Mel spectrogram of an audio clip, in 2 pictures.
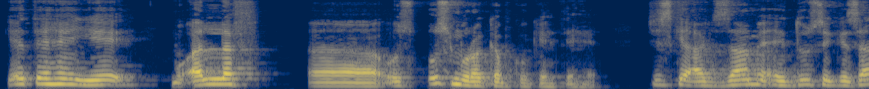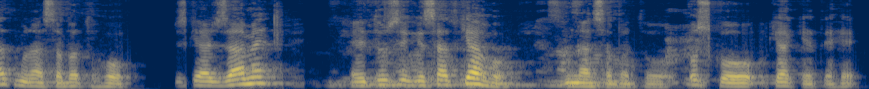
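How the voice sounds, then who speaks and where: A man's voice: medium pitch, lively intonation, mellow. A male teacher giving a classroom lecture on logic at a religious school, quizzing his students and repeating their answers back to them in a patient, repetitive way.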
